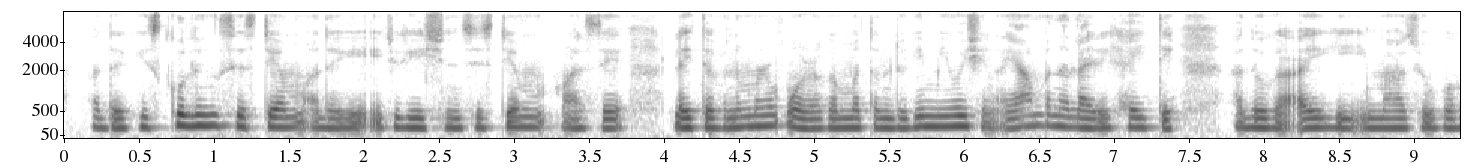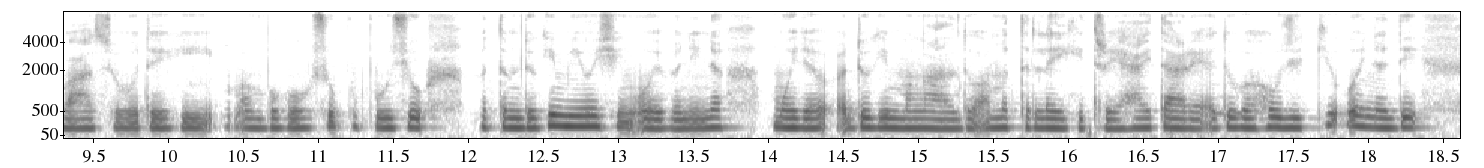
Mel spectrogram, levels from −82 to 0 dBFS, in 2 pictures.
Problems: background sounds at intervals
